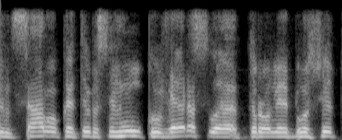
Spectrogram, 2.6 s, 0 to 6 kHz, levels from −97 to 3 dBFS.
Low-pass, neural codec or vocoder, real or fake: 5.4 kHz; codec, 24 kHz, 1.5 kbps, HILCodec; fake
